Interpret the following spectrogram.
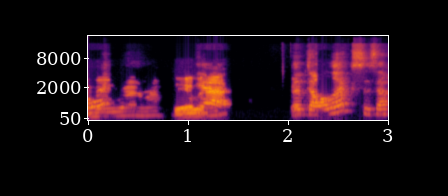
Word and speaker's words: Daleks: The Daleks, is that how you say it?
